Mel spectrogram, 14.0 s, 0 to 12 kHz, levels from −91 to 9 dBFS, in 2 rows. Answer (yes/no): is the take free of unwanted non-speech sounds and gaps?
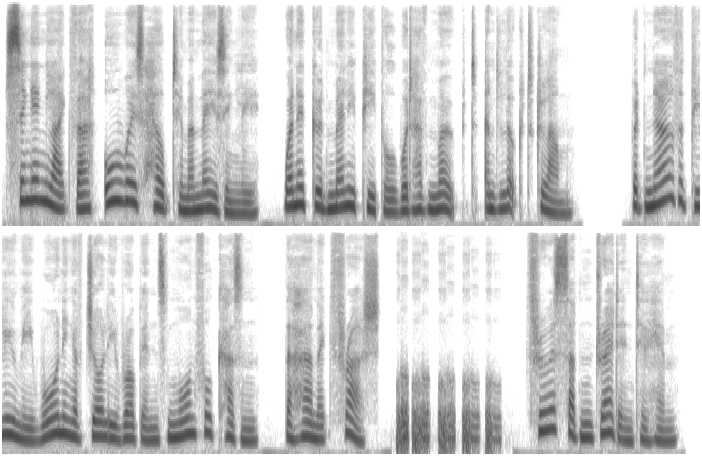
no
